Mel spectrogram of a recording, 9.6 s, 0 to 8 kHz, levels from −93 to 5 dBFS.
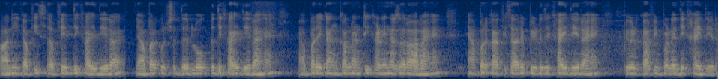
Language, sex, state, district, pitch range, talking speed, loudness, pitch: Hindi, male, Bihar, Gopalganj, 105-115 Hz, 260 wpm, -32 LUFS, 110 Hz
